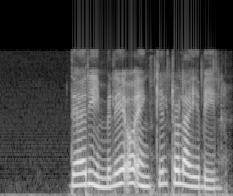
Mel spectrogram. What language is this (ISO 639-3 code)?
nor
